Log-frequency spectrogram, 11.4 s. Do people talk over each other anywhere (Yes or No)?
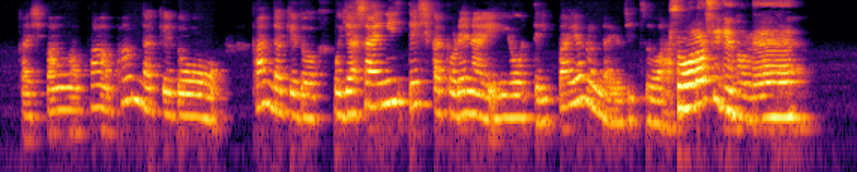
No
